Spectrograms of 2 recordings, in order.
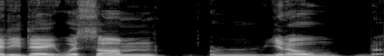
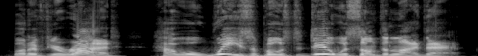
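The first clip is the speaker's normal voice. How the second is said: higher, louder character voice in a put-on accent; Nix's put-on accent; 6 semitones higher, 6 dB louder than usual. Challenging a colleague about the suspect, in a put-on accent. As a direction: push the put-on accent up high and loud. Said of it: "that is his accent now".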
